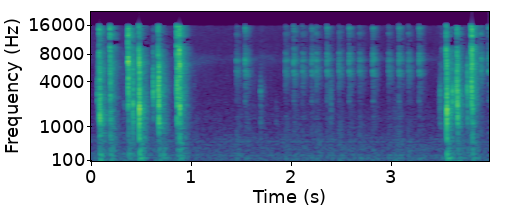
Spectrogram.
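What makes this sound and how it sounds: Bare fingertips type on a backlit black mechanical keyboard with plastic Korean-labeled keycaps, giving continuous key presses. Loud bright clacks come in quick bursts at the start and end, with a run of softer, lighter taps in between.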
